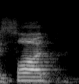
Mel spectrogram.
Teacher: you can kind of hear a slight whistle sound a very very slight one so that sound is called sofia that's happening because this area · that air is creating the whistle sound for the letter sod when pronouncing the sod the back of the tongue gets raised to create that heaviness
